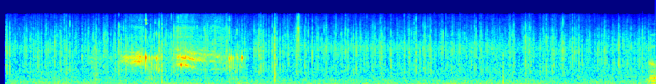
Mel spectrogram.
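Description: Cold rain pattering steadily on a tarp, full of small scattered drip ticks. About two seconds in come a couple of sharper clicks as a disposable lighter is flicked.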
